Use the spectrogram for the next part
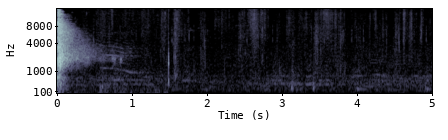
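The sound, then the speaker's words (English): A single sharp whip crack snaps loudly at the start, its bright burst fading quickly into a low, busy outdoor rumble with faint scattered taps and movement afterward. “silenced again by the crack of a whip.”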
